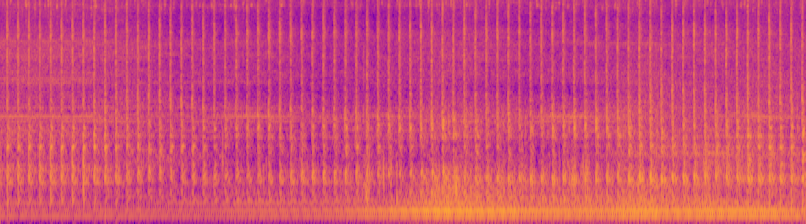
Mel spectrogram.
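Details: Engine idling, felt banging through the dog-bone mounts: sharp evenly spaced knocks about three per second, hard-edged; owner suspects a bad rod bearing.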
